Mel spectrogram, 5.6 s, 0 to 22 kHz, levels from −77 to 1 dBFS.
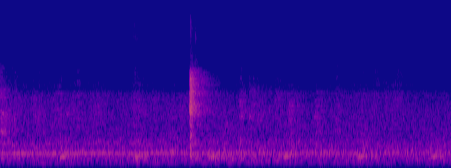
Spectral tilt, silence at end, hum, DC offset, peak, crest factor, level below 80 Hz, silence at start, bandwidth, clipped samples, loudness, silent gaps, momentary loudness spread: -4.5 dB/octave; 0 s; none; under 0.1%; -22 dBFS; 26 dB; -82 dBFS; 0 s; over 20 kHz; under 0.1%; -47 LUFS; none; 12 LU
